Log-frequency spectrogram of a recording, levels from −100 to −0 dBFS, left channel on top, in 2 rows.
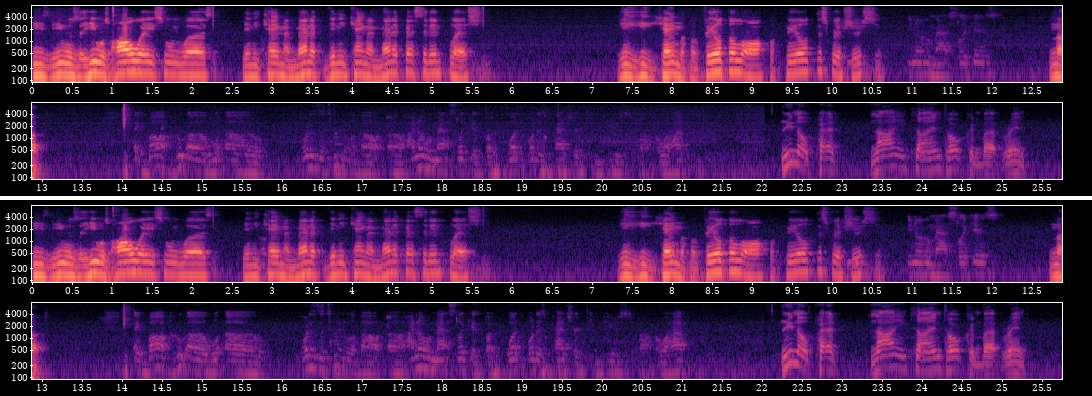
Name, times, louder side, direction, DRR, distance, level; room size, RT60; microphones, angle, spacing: voice 1, 0.0-2.3 2.6-5.6 7.3-9.1 9.4-10.5 12.7-13.0, left 4 dB, 35° left, 0.5 m, -32 dB
voice 2, 2.8-3.1 10.1-10.4 10.9-12.1 13.7-15.8 16.2-21.0, right 2 dB, 55° right, 2.7 m, -59 dB
voice 3, 22.2-22.9 23.4-25.3, right 4 dB, 25° right, 0.5 m, -47 dB
19.5 x 7.7 x 2.7 m
head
